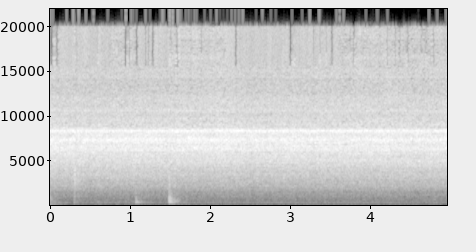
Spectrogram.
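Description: Sliced potatoes and squash sautéing gently in a pan for a potato and squash tart, a constant even hiss of frying close up, with a couple of faint utensil taps early on and no voices.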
